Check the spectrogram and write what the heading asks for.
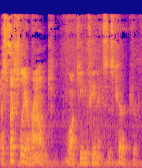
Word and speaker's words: Joaquin: And then when I remembered Joaquin, I couldn't remember how to pronounce it. – Okay. – Joaquin.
